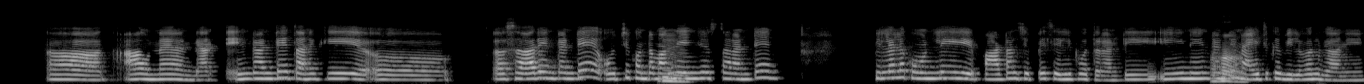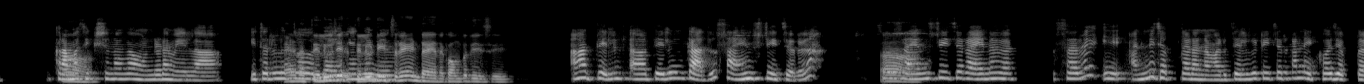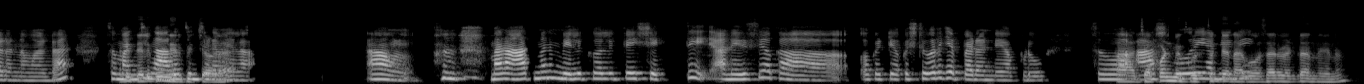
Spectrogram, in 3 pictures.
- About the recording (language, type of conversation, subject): Telugu, podcast, మీకు ప్రేరణనిచ్చే వ్యక్తి ఎవరు, ఎందుకు?
- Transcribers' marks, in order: lip smack; in English: "ఓన్లీ"; static; in English: "సైన్స్"; in English: "సో, సైన్స్"; in English: "సో"; giggle; in English: "స్టోరీ"; in English: "సో"; in English: "స్టోరీ"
